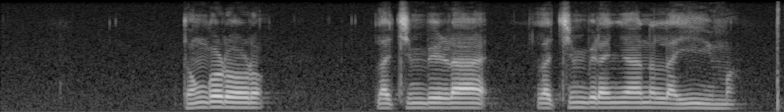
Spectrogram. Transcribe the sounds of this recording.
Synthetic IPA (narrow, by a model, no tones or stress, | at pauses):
d̪̥ɔŋɡɔɺɔɺɔ | l | lat͡ʃʰimbiɺaɲanalajiːma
